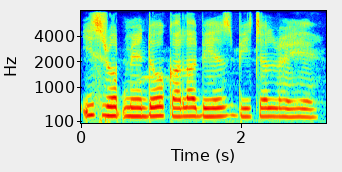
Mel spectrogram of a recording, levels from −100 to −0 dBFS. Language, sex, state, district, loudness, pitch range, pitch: Hindi, female, Arunachal Pradesh, Papum Pare, -13 LUFS, 225-240 Hz, 230 Hz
